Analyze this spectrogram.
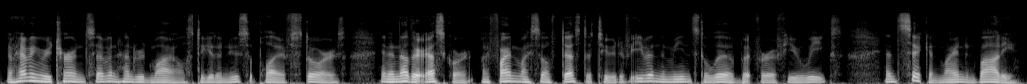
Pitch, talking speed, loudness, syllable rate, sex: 110 Hz, 215 wpm, -20 LUFS, 5.8 syllables/s, male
